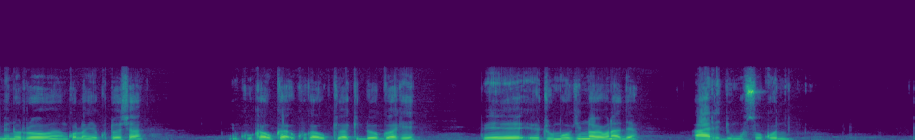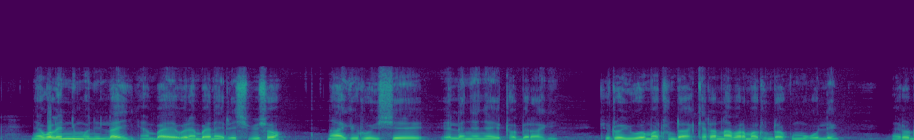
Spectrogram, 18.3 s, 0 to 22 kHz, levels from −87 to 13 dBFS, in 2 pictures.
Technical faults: Bluetooth LC3 compression

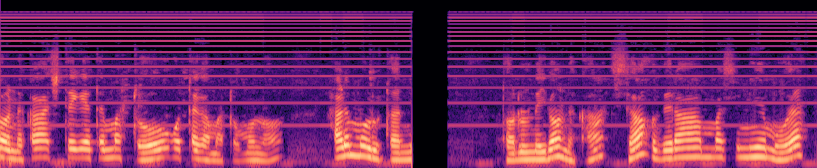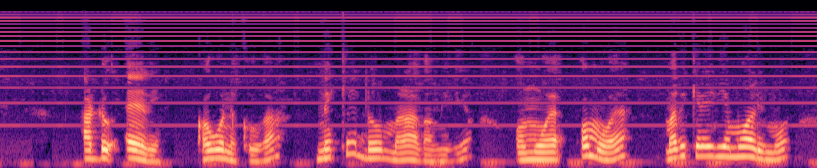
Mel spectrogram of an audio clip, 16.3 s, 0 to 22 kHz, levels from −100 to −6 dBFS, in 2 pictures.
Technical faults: USB whine; stream reconnect

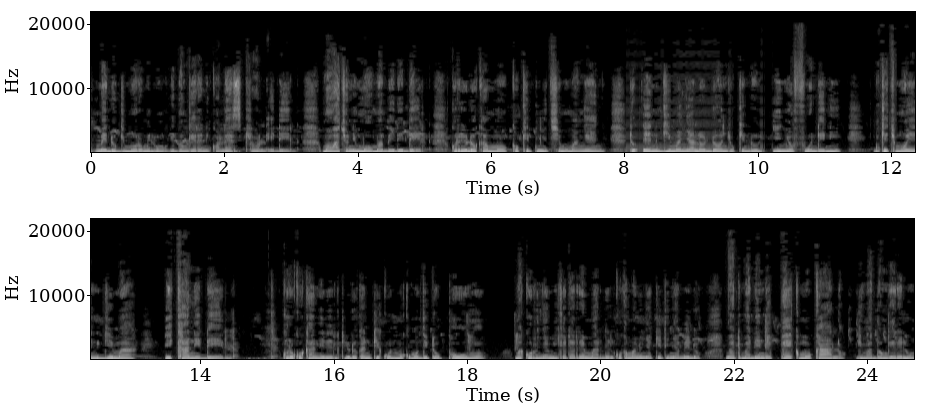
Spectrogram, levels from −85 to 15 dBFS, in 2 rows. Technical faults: GSM phone buzz; GSM signalling bursts

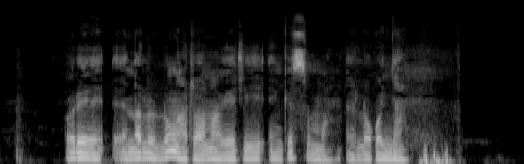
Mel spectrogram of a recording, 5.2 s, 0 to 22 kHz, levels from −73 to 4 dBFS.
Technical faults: HE-AAC compression

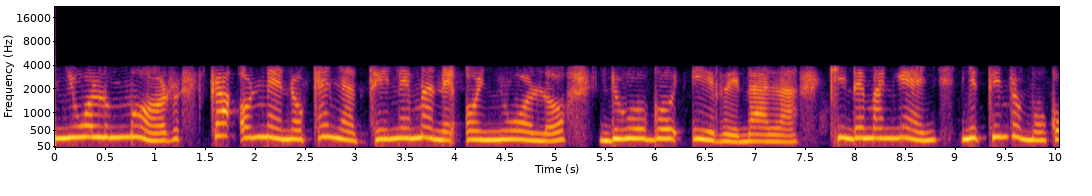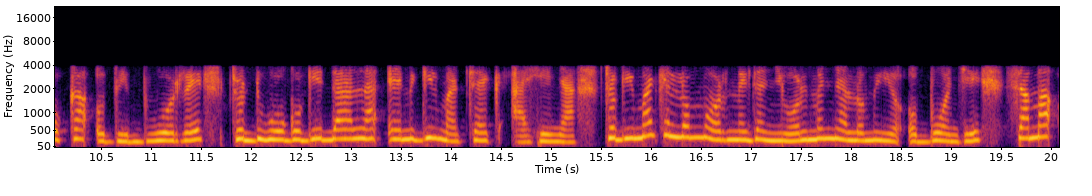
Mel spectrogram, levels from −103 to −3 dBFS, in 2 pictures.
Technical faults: G.729 codec

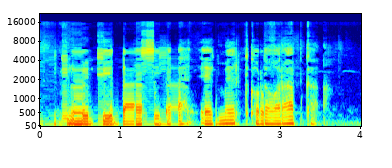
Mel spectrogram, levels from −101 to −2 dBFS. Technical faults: robotic sound from repeated short buffers; chunks out of order

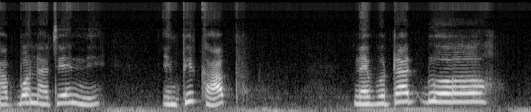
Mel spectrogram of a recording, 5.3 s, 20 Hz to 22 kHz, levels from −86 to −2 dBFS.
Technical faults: Opus compression

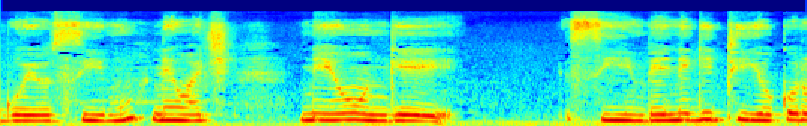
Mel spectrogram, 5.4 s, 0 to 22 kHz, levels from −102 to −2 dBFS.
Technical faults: HE-AAC compression

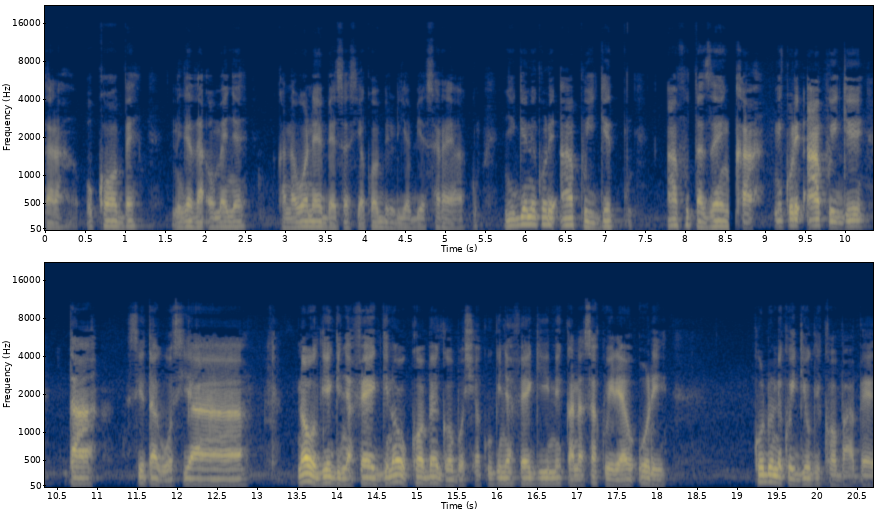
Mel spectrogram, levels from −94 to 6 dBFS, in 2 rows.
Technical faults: input switched to a poorer device

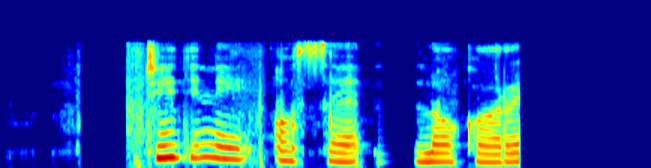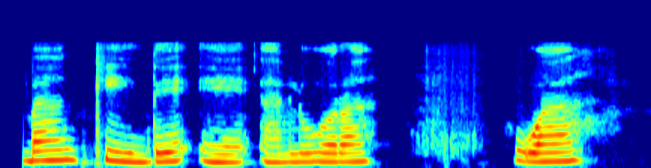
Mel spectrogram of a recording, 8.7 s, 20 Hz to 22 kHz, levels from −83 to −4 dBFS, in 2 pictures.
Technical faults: digital wireless dropout; call audio freeze

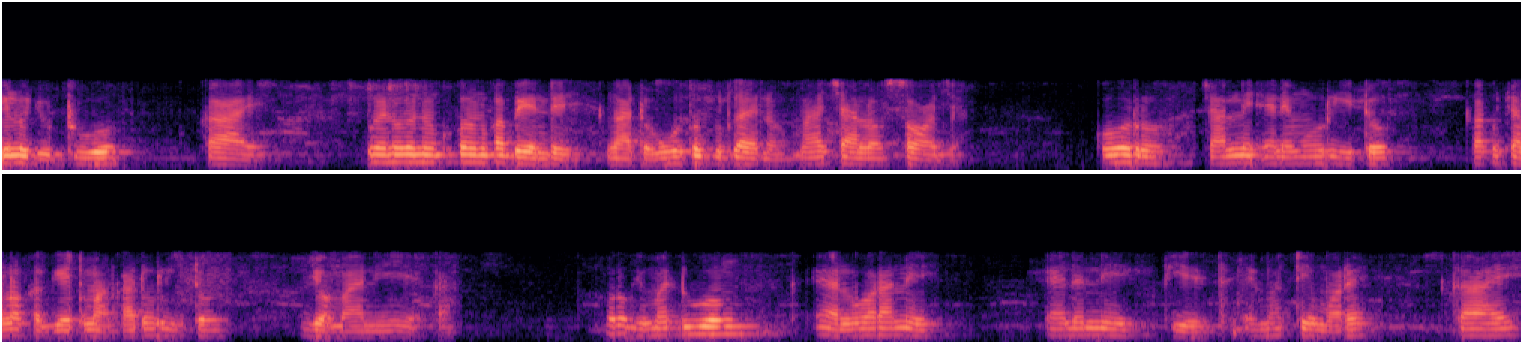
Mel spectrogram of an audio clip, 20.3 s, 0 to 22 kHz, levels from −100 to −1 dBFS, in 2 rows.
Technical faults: iLBC codec

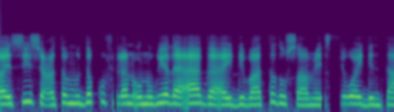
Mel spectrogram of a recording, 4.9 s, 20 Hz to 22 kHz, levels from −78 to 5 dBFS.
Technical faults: lost AMR speech frames

